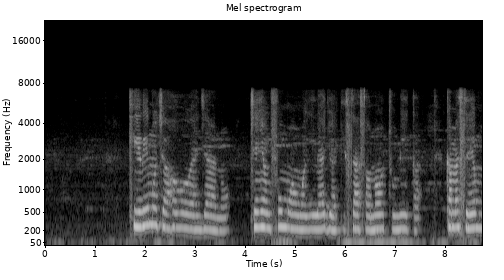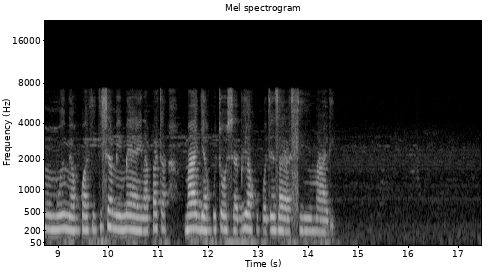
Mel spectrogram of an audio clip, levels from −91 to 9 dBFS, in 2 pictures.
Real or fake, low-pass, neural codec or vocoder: real; 7.2 kHz; none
